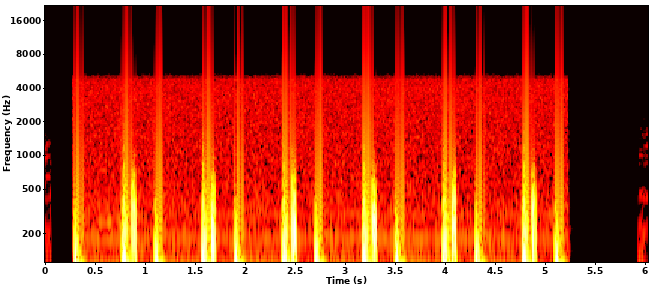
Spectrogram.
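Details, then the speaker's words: Pediatric cardiology teaching recording: regular heartbeat near 75 a minute with a sharp early click after the first sound; ejection click, usually reflecting aortic stenosis, often with bicuspid aortic valve. "An ejection click is usually appreciated at the apex of the heart. It is reflective of aortic stenosis, usually, if there's a bicuspid aortic valve as well."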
